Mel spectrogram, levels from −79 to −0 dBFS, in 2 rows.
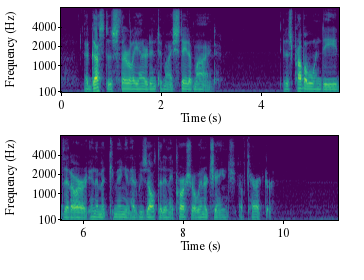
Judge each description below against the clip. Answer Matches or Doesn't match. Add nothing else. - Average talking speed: Doesn't match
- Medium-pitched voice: Doesn't match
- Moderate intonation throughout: Doesn't match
